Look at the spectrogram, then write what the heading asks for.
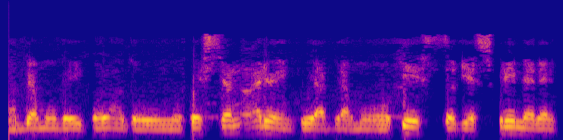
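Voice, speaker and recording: A man's voice: fairly low pitch, steady tone, moderate pace, dark tone, breathy edge. A man giving informal, explanatory interview answers as an organizer, talking in long, loosely linked sentences. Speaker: interviewed organizer of a farmers' gathering. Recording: dull, muffled lo-fi radio sound.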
